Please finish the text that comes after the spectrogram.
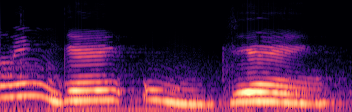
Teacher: todas as palavrinhas aí elas são oxítonas porque a sílaba mais forte é a última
